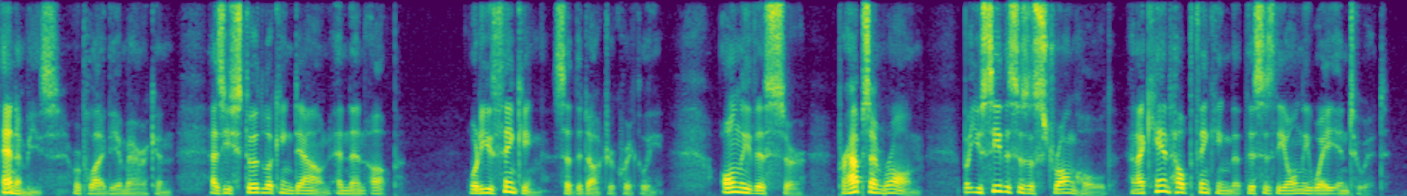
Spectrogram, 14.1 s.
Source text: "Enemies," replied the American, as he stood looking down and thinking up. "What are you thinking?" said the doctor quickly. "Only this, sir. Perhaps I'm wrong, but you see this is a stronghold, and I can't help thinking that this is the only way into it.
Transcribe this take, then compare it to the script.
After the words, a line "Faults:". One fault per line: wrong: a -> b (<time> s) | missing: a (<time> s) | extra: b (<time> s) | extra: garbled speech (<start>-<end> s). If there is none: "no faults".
"Enemies," replied the American, as he stood looking down and then up. "What are you thinking?" said the doctor quickly. "Only this, sir. Perhaps I'm wrong, but you see this is a stronghold, and I can't help thinking that this is the only way into it.
Faults:
wrong: thinking -> then (3.5 s)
